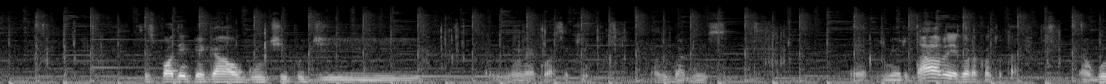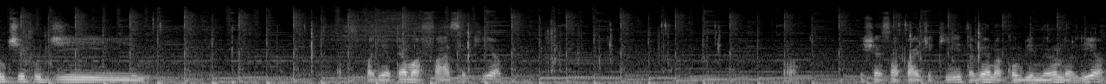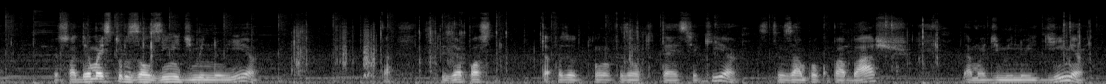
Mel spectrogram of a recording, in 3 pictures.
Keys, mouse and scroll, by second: 0.5 Tab, 0.7-1.3 scroll down 1, 2.1 Tab, 2.6 middle click, 4.3 Tab, 5.2 ctrl+Tab, 5.9 ctrl+Tab, 7.7 Tab, 8.5 Tab, 9.4 ctrl+Tab, 12.4 right click, 13.2 KP_Decimal, 14.2 middle click, 14.7 scroll up 1, 14.9-15.5 scroll down 2, 15.5 scroll down 2, 15.7 middle click, 16.8 e, 17.9 s, 20.0 Tab, 20.3-20.8 scroll down 2, 20.8 middle click, 21.9 Tab, 23.6 middle click, 26.8 e, 31.2 s, 32.7 Tab.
